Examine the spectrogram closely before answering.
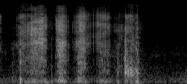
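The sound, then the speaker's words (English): An envelope is ripped open with a few rough, papery tearing strokes, crisp and fairly loud, then a quiet tail. “So within the 70s envelope, there is a song that we're going to play. And I'm excited because I'm not really sure what it is. So let's rip it open and see what it is, shall we?”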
